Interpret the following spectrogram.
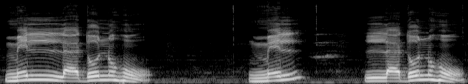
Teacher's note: مل لدنہ، مل لدنہ، یہاں ہم دیکھیں نون ساکن ہے اور نون ساکن کے بعد لام ہے، نون ساکن کے بعد، اور قاعدہ ہم پڑھ چکے ہیں کہ نون ساکن یا تنوین کے بعد را یا لام میں سے کوئی حرف ہو، یہاں نون ساکن کے بعد لام ہے تو ہم بلا غنہ، بغیر غنے کے ادغام کریں گے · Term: ادغام بلا غنہ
